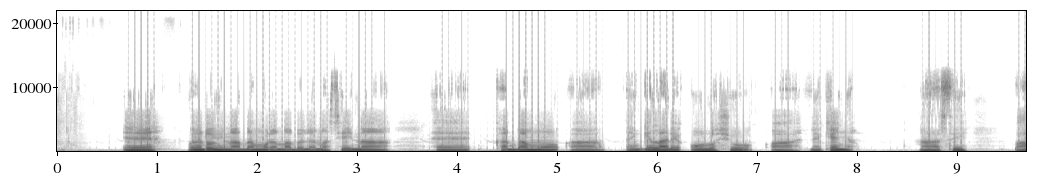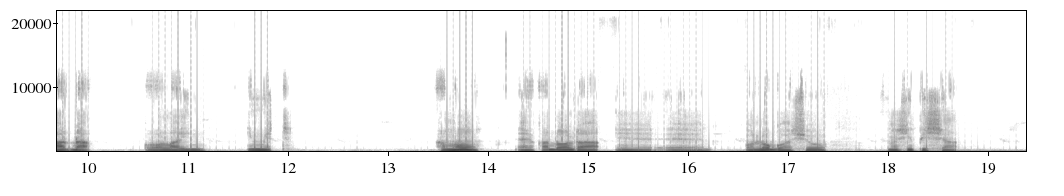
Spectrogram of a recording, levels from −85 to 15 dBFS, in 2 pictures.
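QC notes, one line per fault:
Throughout, Bluetooth SBC compression, likely: the top end of the speech keeps dropping out and flickering back, and there's a gritty, aliased grain sitting on every syllable. That's what you get when the codec's small bit budget starves the upper sub-bands and quantises the rest coarsely, with no hearing model deciding where the damage lands. It's plainly audible, and the damage fits a low bitrate somewhere around 80 kbps.
0.07 to 19.28 s, periodic USB or driver dropouts: a steady tick every 64 ms, so about 15 or 16 a second, a few hundred over the run. Each one is a sliver of audio, around a millisecond, swapped for silence, and the hard cut in and out of the waveform is what makes the click. Because the gaps are evenly spaced, it sounds like something is blocking the bus or driver on a fixed timer, and the ticks only come through where there's speech to interrupt.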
